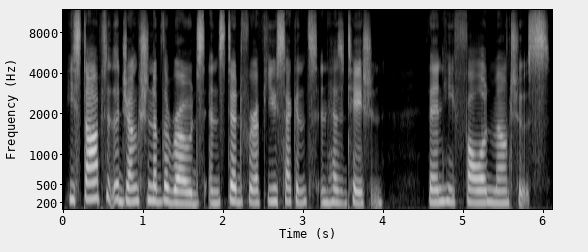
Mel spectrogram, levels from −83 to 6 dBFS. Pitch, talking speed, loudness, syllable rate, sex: 215 Hz, 195 wpm, -20 LUFS, 5.3 syllables/s, female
